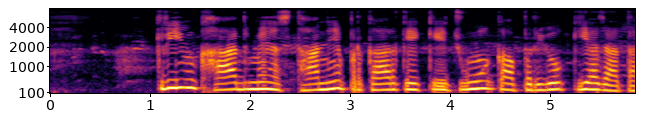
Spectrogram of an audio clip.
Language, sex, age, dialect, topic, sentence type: Hindi, female, 31-35, Marwari Dhudhari, agriculture, statement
